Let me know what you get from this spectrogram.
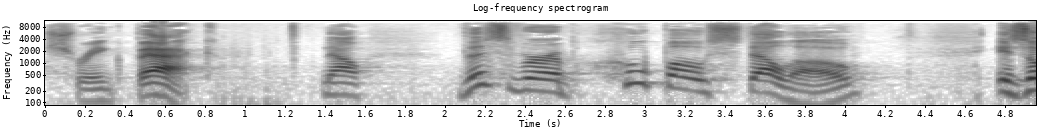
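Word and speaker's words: hupostello (ὑποστέλλω): Paul uses a verb that is pronounced hupostello, hupostello. It begins with the vowel upsilon, which looks like a U when it's written out in English, hupostello.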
